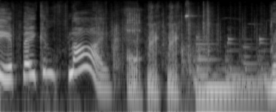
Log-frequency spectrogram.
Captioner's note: snorting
